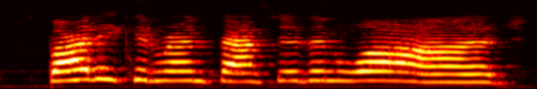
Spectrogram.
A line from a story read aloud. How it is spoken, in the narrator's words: he put his 2 hands up to his mouth and shouted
